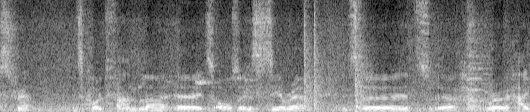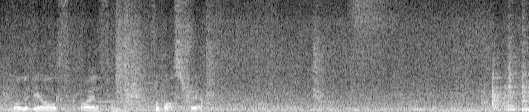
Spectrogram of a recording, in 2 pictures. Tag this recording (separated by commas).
Speech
